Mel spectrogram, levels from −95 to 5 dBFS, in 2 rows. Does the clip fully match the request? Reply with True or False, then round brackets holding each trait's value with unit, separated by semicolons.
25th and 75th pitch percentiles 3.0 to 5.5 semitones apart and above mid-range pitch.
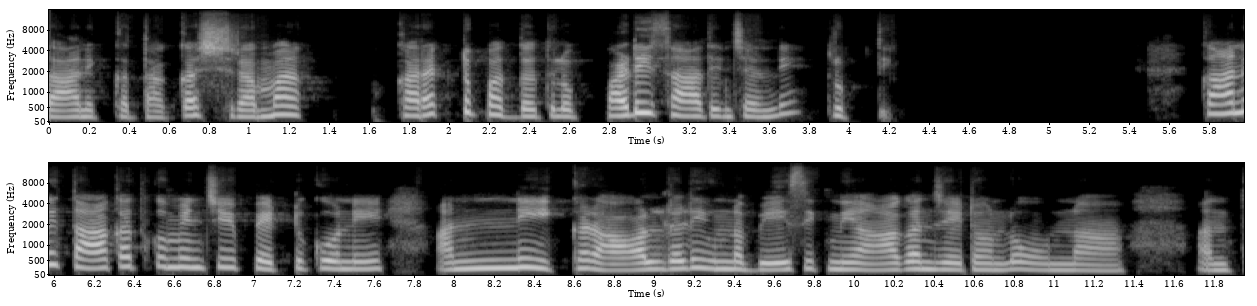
True (3.5 semitones; 235 Hz)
